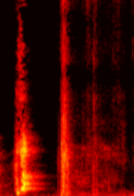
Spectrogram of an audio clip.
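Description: A man's short murmured, hiccup-like syllable, then a single sharp click about a second in and a faint tick just after.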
